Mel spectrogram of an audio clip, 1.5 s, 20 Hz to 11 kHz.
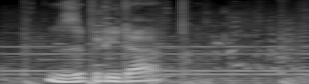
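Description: Turkey gobbling in the video game Spelunky 2, a short loud warbling gobble that rises and falls for about half a second, then fades under faint game sounds while a voice says a few words.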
